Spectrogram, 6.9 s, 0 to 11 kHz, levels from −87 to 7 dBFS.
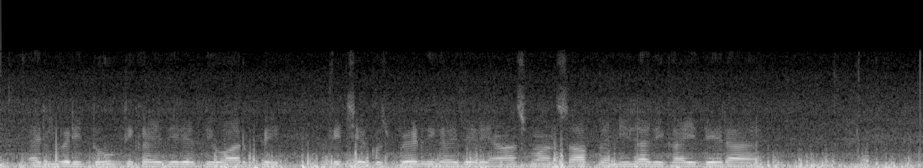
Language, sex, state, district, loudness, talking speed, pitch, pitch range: Hindi, male, Rajasthan, Bikaner, -13 LUFS, 180 wpm, 135 Hz, 130-140 Hz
